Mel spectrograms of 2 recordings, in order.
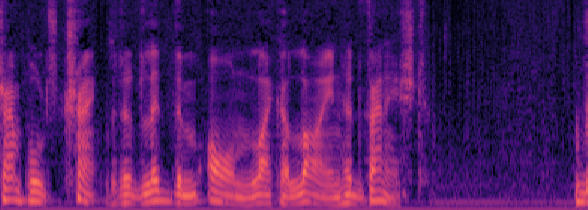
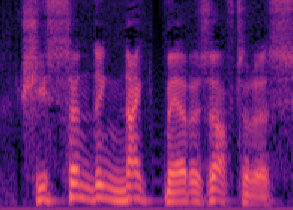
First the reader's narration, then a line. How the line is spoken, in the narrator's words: he growled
